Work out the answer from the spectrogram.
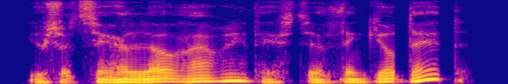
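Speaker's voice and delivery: ordinary delivery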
